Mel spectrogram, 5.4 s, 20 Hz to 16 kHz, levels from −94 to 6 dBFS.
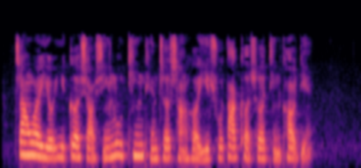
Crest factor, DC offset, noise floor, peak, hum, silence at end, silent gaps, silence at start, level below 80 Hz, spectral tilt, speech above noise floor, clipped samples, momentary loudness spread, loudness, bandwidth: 18 dB; under 0.1%; -65 dBFS; -6 dBFS; none; 0.75 s; none; 0.25 s; -60 dBFS; -5 dB/octave; 44 dB; under 0.1%; 8 LU; -22 LUFS; 8 kHz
